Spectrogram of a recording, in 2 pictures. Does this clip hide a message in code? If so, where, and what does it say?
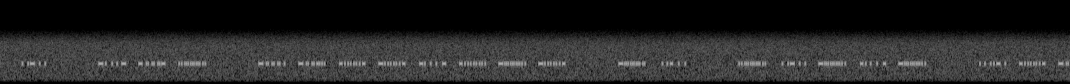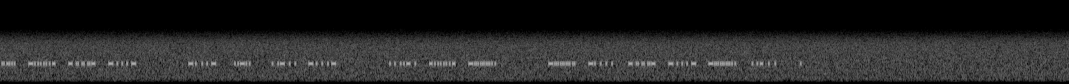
Yes: Hellschreiber (Feld-Hell, 122.5 baud) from 0.0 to 18.9 s, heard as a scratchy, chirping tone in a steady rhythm, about 980 Hz, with radio static. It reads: … WAS PRODUCED BY STEVE JORDAN WITH JOE BLANEY.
